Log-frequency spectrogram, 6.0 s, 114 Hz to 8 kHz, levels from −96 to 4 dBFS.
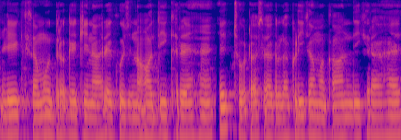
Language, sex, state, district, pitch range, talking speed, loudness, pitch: Hindi, male, Maharashtra, Sindhudurg, 115-120 Hz, 180 wpm, -36 LUFS, 120 Hz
